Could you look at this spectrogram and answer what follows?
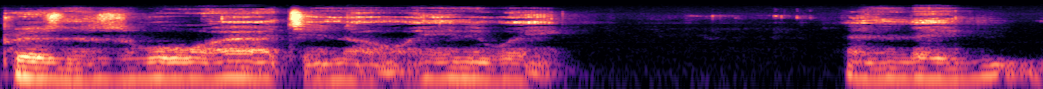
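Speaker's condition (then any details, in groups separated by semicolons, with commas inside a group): Parkinson's; about 5 years since onset, fallen 19 times in yard, no broken bones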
